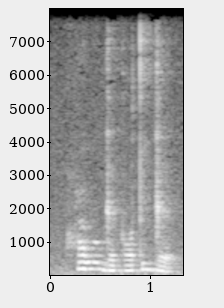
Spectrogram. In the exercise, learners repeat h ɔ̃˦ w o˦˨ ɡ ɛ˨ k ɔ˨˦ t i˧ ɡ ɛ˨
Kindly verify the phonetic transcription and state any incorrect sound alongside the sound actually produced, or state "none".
none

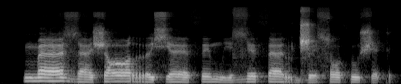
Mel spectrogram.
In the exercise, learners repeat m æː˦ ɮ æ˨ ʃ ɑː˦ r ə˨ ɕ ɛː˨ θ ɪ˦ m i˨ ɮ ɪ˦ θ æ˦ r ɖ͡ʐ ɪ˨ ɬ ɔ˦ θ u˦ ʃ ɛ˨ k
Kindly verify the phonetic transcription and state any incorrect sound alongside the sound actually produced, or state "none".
none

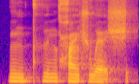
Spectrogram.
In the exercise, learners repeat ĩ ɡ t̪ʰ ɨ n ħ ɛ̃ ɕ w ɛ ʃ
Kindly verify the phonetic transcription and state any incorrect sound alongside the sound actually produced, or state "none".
ɕ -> ʃ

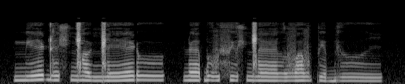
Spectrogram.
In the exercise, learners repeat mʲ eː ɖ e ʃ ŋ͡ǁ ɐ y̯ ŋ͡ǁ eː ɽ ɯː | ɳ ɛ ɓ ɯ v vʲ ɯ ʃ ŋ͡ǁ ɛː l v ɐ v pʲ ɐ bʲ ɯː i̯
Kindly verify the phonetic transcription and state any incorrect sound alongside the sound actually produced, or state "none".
vʲ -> fʲ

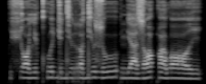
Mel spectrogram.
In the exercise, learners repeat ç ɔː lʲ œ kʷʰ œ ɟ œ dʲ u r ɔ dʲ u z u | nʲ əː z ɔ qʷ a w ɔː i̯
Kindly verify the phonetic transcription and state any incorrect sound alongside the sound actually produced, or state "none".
əː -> aː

